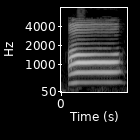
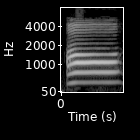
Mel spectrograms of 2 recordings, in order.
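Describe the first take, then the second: First: The pitch stays high, level and long. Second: The same.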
